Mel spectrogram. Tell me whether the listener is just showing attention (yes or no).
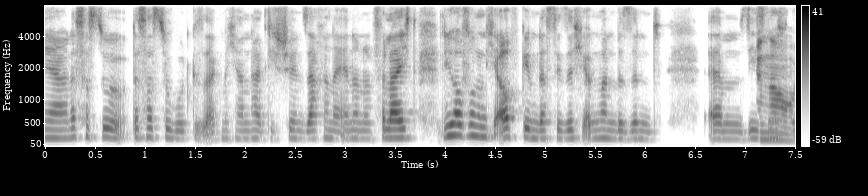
yes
